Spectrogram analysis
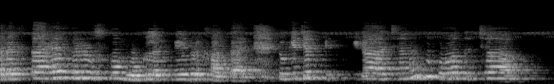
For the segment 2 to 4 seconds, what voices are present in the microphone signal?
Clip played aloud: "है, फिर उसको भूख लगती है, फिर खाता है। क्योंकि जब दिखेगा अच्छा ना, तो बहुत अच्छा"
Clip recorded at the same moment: echo only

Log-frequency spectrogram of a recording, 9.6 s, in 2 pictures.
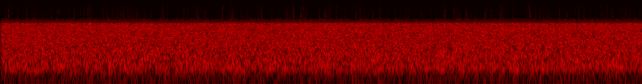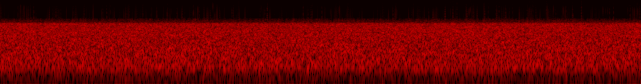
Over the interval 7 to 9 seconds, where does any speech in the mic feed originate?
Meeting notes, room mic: neither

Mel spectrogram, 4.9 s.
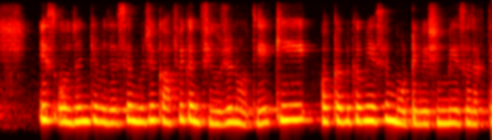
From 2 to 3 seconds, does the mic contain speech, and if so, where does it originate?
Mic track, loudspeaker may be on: echo only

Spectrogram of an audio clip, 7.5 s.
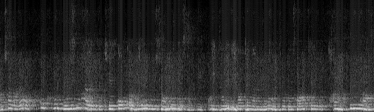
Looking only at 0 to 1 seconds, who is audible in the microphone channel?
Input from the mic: echo only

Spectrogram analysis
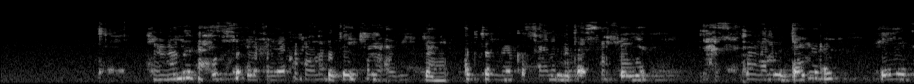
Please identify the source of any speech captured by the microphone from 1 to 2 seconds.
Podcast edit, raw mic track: echo only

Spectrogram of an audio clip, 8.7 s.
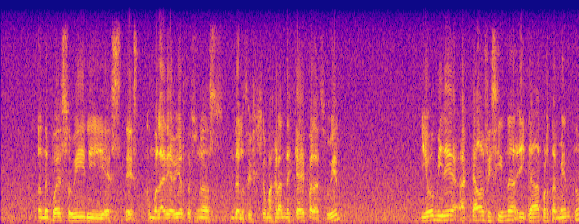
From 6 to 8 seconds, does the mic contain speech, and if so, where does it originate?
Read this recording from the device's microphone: echo only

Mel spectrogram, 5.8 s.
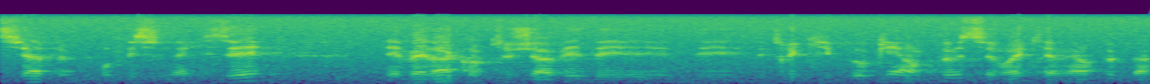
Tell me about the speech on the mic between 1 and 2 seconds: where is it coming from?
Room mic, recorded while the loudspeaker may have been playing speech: echo only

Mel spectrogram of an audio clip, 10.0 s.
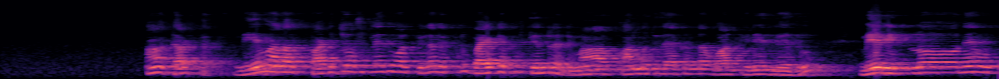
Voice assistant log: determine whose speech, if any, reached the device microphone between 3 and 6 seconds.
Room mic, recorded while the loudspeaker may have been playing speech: user only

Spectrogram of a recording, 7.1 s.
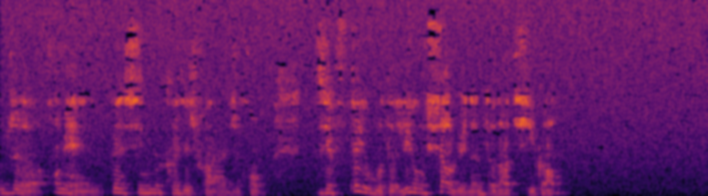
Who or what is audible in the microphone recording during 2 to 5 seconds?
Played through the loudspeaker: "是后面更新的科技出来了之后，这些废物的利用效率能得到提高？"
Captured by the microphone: echo only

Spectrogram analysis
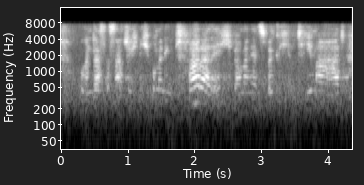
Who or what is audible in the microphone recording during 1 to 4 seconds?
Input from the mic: echo only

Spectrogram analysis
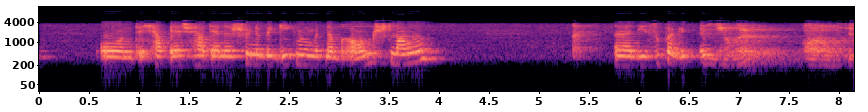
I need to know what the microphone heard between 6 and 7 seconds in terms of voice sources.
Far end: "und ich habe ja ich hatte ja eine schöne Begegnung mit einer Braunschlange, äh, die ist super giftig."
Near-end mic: both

